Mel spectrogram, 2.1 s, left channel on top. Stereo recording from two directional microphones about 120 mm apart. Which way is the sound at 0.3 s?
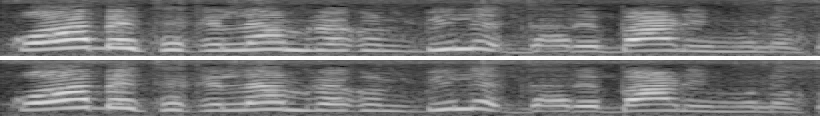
Centre (ahead or behind).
